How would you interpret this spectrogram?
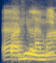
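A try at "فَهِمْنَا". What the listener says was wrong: Fahim, bukan fahil ya. Fahimna.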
